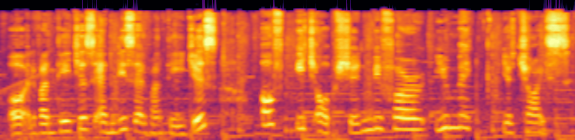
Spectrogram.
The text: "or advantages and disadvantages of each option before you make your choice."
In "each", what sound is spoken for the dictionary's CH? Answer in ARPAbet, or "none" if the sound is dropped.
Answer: CH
